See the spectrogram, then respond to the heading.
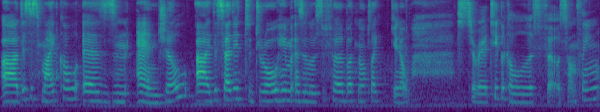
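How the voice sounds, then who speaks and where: Ordinary pitch variation marks a woman speaking at medium pitch. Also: moderate pace. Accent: Russian. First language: Russian. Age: 20s. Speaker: fan artist. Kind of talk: casual chat. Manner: halting.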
